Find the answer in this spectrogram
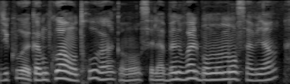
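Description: Her tone dark and mellow, a woman talks at a moderate pace and medium pitch with fairly even intonation. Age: 30s. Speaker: office worker looking for a farmer partner. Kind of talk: personal testimony.

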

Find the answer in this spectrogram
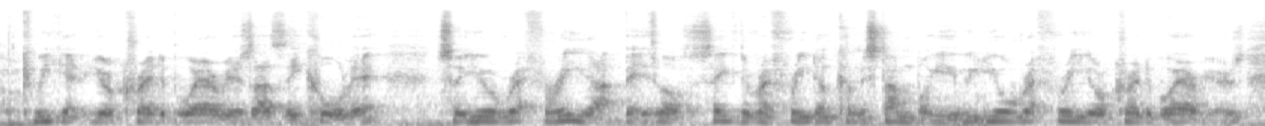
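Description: With a West Country accent, a man talks at a fairly quick pace with hardly any pauses and fairly even intonation. His pitch is fairly high, and audible room echo surrounds the voice. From Somerset, England. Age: 50s. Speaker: football referee. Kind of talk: casual chat.

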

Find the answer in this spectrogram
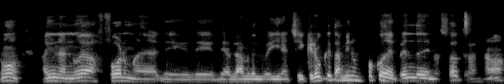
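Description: A man with a Rioplatense accent, fairly high in pitch, at a moderate pace with hardly any pauses and lively intonation, in a dry, close sound with no echo. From Argentina, Buenos Aires. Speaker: lawyer and HIV activist. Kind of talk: podcast interview. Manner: halting, frequent repetitions and fillers.

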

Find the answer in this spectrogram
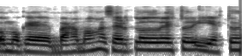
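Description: A woman with a plain, everyday voice at a medium pitch speaks with fairly even intonation in a dry, close sound with no echo and a quiet background. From Venezuela. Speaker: social entrepreneur. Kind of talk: interview.

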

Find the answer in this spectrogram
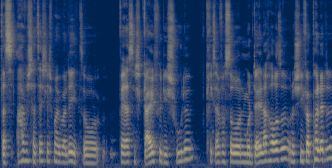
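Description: A man's fairly high pitch, fairly even intonation and fairly quick pace, a normal speaking voice. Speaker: podcast co-host. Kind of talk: casual banter podcast.

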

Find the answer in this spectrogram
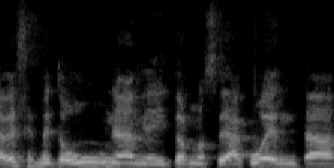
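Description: Here a man speaks at a fairly quick pace. His pitch is fairly high. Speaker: host of a live conversation series. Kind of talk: casual interview chat. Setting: Instagram live stream. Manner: halting, many repetitions and fillers.

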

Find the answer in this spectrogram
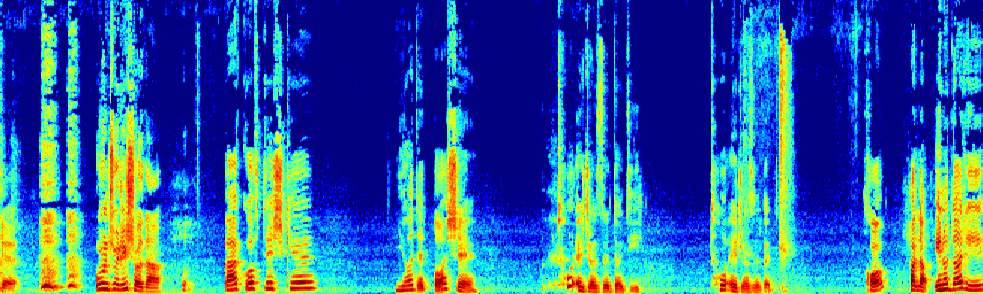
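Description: The voice moves at a fairly slow pace with long, frequent pauses and very wide pitch swings. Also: woman. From US and Iran. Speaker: strategic communications leader. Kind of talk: casual chat.

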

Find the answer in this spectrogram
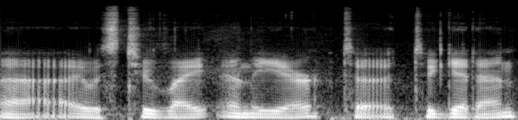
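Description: On a very clean recording with a silent background, a man talks in a fairly low, monotone voice with flat intonation and vocal fry. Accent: American. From Florida. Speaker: podcast co-host, college sports broadcast director. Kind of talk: casual chat.

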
